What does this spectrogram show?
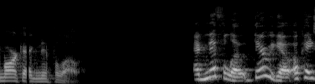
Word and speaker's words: Agnifilo: I think right now, how do I pronounce his name? Is it We've been saying Mark Agnifilo.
